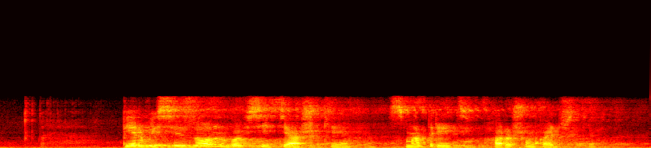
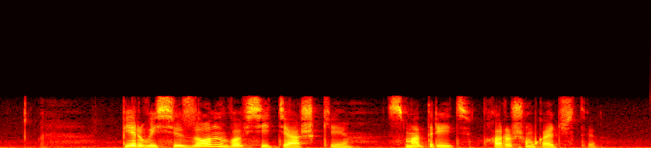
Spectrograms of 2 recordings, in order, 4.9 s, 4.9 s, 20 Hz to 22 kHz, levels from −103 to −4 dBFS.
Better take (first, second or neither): second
